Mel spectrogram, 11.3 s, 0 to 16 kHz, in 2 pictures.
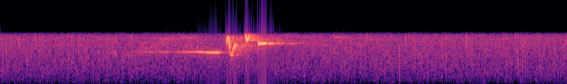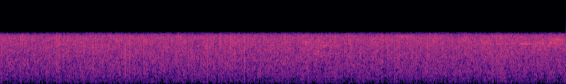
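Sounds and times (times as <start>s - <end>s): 
Japanese bush warbler singing: 1.2s - 3.6s.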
